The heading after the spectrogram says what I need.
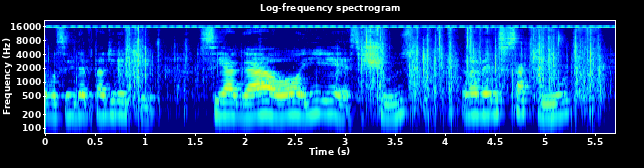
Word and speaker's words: Choies: Shoes, não sei. Lembra muito a pronúncia de shoes, que, né, que é sapato em inglês, mas é Shoes. O nome da loja é com Choies, Shoes.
